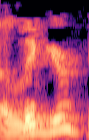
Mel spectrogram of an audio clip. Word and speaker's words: ligure: And the third row, a ligure, is the way I believe that's pronounced, and an agate, and an amethyst. In the fourth row, that's pronounced beryl, and an onyx, and a jasper, they shall be set in gold in their enclosings.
